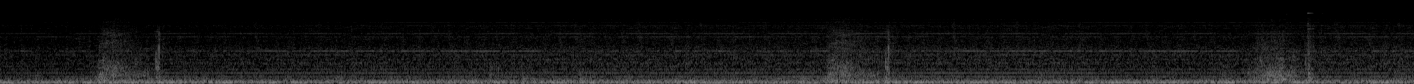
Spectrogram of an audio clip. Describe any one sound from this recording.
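A sliding metal door whooshes open.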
